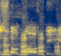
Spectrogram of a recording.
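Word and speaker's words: Zieliński: Oh, Zelensky, yeah.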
